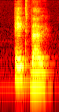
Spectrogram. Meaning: a binge, an instance of binge eating
- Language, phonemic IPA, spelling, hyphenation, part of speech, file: Dutch, /ˈeːtˌbœy̯/, eetbui, eet‧bui, noun, Nl-eetbui.ogg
